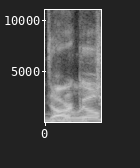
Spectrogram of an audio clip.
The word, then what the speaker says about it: Darko: His first name rhymes with Larko. Last name Darko Milicic.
